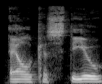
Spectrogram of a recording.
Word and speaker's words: El Castillo: I think this is the uh, El Castillo cave.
